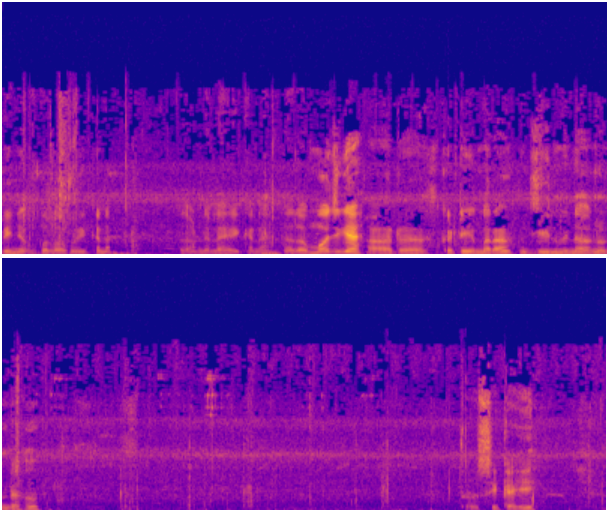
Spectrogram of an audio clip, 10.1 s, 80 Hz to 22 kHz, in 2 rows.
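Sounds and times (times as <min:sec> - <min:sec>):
footsteps on stone path: 0:00.0 - 0:10.0.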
